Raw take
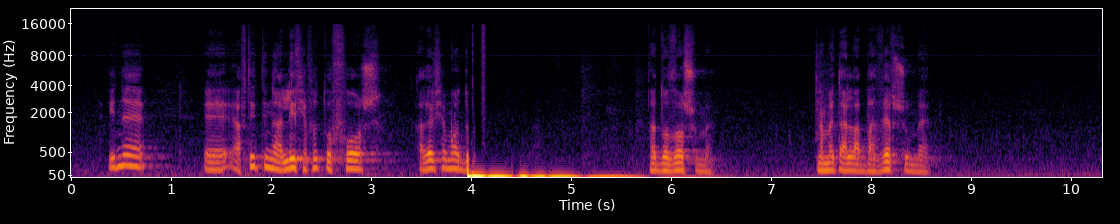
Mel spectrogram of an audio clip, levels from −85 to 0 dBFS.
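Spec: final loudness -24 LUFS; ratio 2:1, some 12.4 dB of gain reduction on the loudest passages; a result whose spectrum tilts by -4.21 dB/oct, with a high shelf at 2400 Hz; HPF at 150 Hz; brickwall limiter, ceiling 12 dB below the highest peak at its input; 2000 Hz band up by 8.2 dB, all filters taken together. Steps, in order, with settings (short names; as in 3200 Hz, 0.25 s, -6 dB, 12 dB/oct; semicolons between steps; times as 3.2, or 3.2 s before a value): HPF 150 Hz; bell 2000 Hz +6.5 dB; high shelf 2400 Hz +7.5 dB; compressor 2:1, threshold -42 dBFS; gain +21 dB; limiter -10 dBFS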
